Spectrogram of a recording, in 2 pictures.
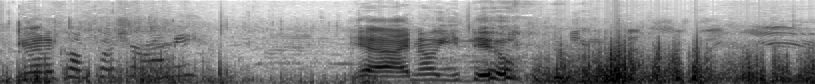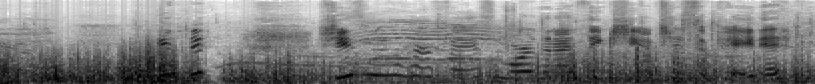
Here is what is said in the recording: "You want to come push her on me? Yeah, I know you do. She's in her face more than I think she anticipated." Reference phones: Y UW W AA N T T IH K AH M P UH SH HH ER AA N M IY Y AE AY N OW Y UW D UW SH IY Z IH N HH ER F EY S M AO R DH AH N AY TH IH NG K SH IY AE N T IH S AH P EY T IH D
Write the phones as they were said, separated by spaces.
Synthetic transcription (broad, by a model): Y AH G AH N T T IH K AH M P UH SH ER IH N M IY Y AE AY N OW Y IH D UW SH IY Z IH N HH ER F EY S M AO R DH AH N AY TH IH NG K SH IY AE N T IH S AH P EY T IH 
